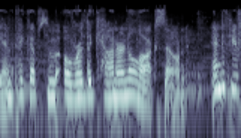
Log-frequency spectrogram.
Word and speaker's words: naloxone: For the record, it's Naloxone. Nuh, like, is Naloxone addictive? Nuh. Lox, like Naloxone keeps humans safe, like locks keep bikes safe.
